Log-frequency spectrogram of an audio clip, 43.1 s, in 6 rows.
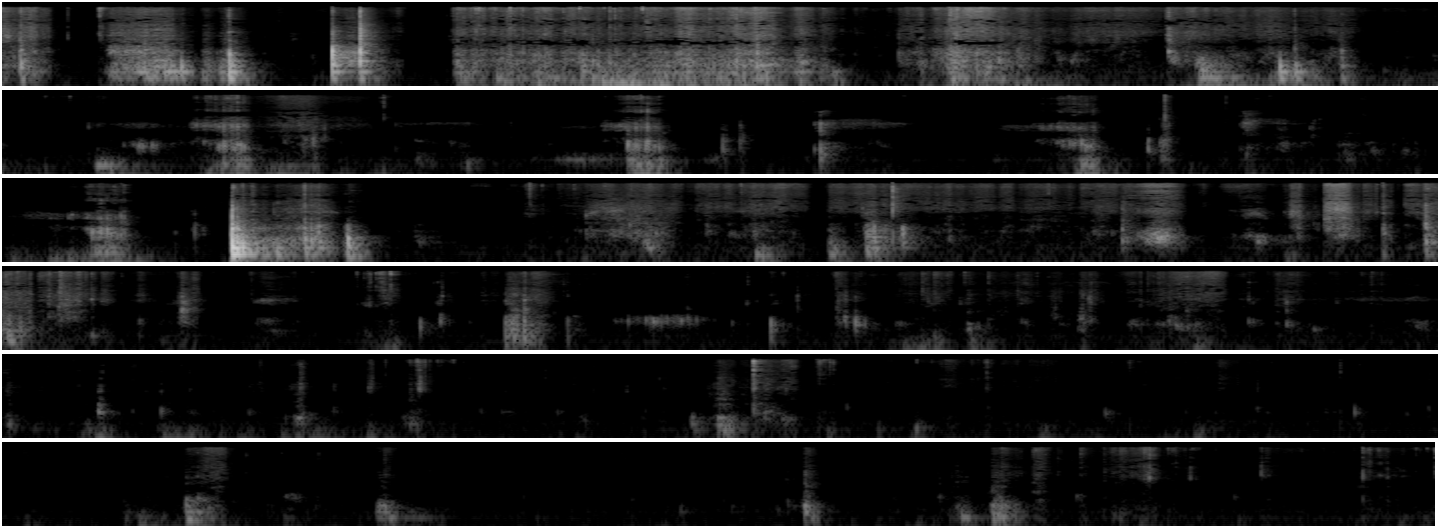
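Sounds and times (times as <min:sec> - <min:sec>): chewing and crunching: 0:07.5 - 0:09.4, 0:10.0 - 0:15.5, 0:19.9 - 0:36.0, 0:40.6 - 0:43.0.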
